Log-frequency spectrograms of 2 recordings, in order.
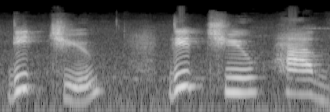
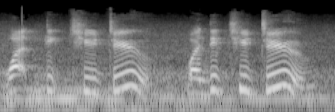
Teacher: word end with d and the second word uh begins with a y you know so you can match them together and pronounce them as the j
